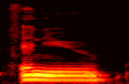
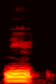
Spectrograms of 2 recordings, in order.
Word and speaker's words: Nuit: And then just before I deleted the Nuit app, Nuit, I think it's actually pronounced Newt.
